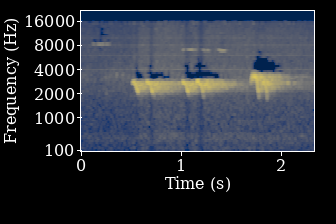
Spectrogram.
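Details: Japanese thrush singing on an April 2019 morning at 800 m in a prefectural forest in Chichibu, Saitama, Japan: three loud, clear whistled phrases with short down-slurred notes, the last one higher and richer, over a quiet background.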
